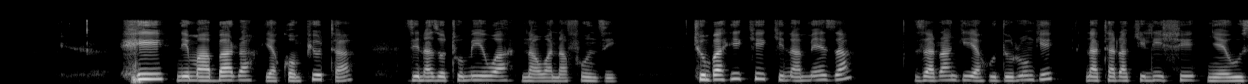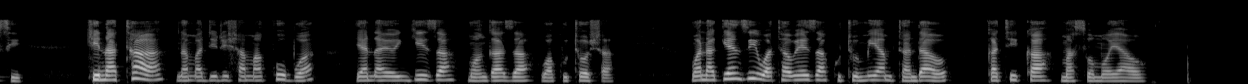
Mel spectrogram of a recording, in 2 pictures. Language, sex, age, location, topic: Swahili, female, 18-24, Nairobi, education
